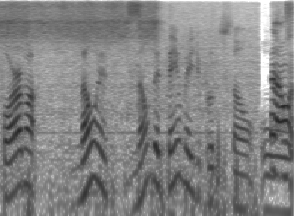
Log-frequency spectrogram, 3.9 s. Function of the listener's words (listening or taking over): taking over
